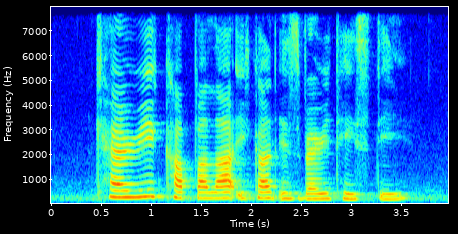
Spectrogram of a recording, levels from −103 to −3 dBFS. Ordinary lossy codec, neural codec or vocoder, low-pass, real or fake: none; none; none; real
